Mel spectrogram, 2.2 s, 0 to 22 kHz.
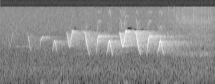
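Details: Connecticut warbler in Wisconsin, recorded 30 May 2016, delivering a loud chanting phrase of roughly nine clipped, ringing notes repeated at an even rapid pace, building in volume, with soft background noise throughout.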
